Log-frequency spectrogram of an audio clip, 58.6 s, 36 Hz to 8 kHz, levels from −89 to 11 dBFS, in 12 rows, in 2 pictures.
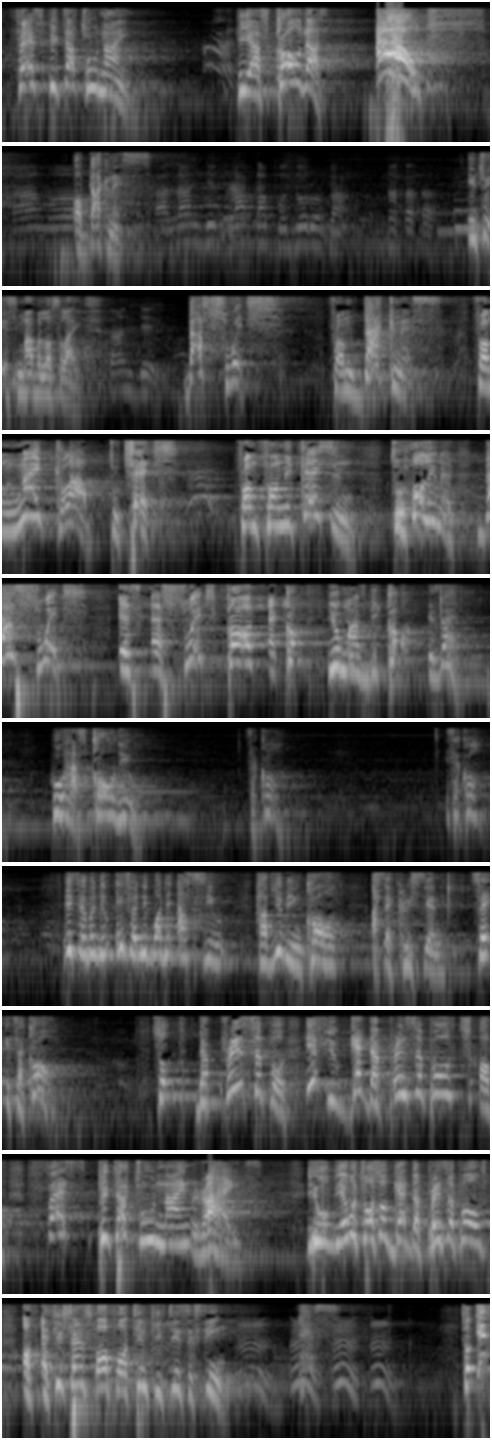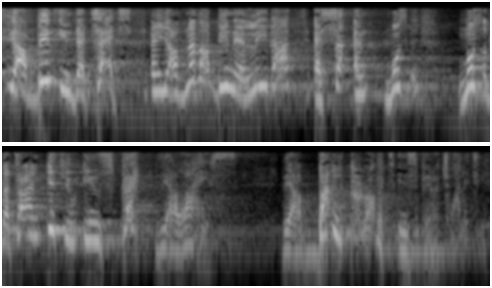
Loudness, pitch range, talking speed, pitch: -21 LUFS, 220-305 Hz, 130 wpm, 255 Hz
